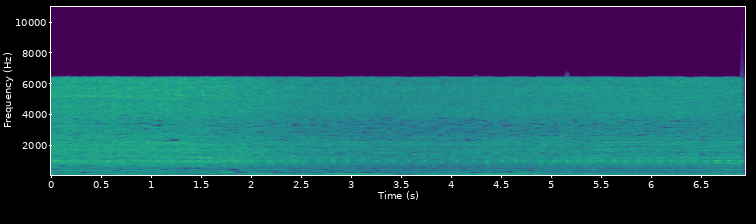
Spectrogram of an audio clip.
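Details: 2002 Ford Mustang V6 with Windstar intake installed: loud, steady hiss over a smooth low idle, pitch unchanging, from a vacuum leak, later resolved at an unrecalled location.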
